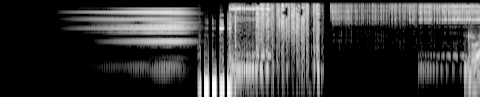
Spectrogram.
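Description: Radio station ID jingle: a synthesized chord swells up over about a second and a half, breaks into a burst of loud hits, then gives way to a hissing noise bed, with a voice announcing "Radio Zona X" right at the end.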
